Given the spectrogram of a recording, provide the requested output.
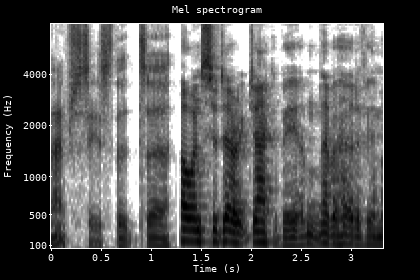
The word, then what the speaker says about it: Jacobi: And Sir Derek Jacobi. I've never heard of him. I think he's new to the scene, isn't he? Yeah, I think it's pronounced Jacoby, but...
